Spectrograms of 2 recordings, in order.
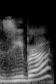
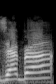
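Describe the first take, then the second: First: The word has an American pronunciation. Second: The word has a South African pronunciation. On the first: This is how people in the States say it. "if I was living in the States, I might say zebra" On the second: This is how people in South Africa say it. "for me, I say zebra. I live in South Africa"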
